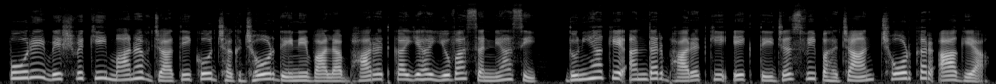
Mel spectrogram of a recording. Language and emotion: Hindi, neutral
